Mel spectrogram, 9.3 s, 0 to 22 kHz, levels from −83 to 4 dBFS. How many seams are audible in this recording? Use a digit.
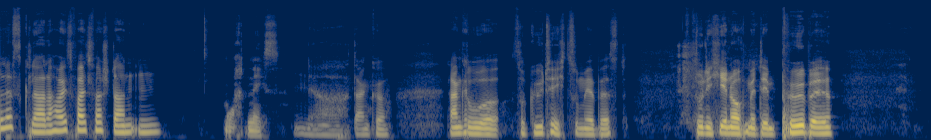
3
